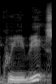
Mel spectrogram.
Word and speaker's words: Quibi: Si dice Quibi, con una certa flemma, Quibi. – Quibi. – Il nome riprende Quick Bites, ovvero piccoli morsi, piccoli video. Perché? Perché tutti i contenuti di Quibi sono pubblicati su questa piattaforma in appunto byte da 7-10 minuti.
